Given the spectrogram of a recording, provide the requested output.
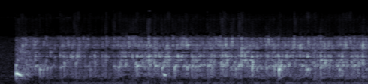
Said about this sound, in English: What are you doing, sir? He's flushing the toilet. Sir, what are you doing?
